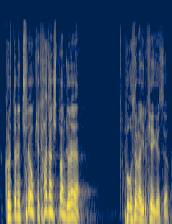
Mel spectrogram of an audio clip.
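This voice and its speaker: A male pastor preaching a sermon, telling the story with lively, animated delivery and acting out the dialogue himself. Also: high-pitched, rapid-fire. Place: church sanctuary.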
